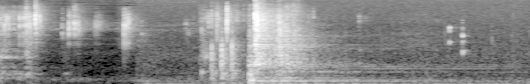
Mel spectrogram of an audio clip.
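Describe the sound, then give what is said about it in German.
Dice rattle in a few quick clicks, then tumble onto a hard surface with a louder clatter that fades out. Fairly loud, with no voices. “Ach, ich würfel jetzt einfach hoch.”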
